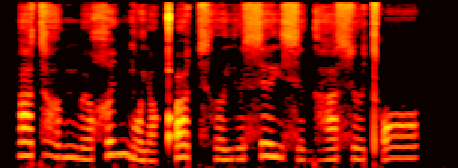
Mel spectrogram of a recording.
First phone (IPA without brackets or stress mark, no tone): a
